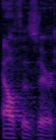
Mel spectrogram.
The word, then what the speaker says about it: Althusser: me think of this Marxist philosopher called Louis Althusser. I don't know how to say it. Althusser.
